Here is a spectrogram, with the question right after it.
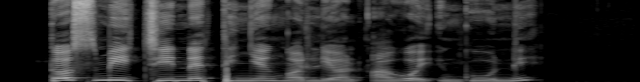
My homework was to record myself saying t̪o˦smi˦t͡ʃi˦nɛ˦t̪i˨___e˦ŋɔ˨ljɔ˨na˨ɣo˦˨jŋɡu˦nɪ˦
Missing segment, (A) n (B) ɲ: B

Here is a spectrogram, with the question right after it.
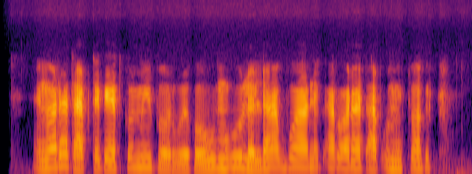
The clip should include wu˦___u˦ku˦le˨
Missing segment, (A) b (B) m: B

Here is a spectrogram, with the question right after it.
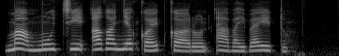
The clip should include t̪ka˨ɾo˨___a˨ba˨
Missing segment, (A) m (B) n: B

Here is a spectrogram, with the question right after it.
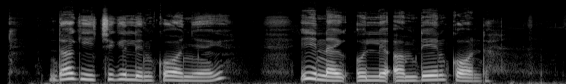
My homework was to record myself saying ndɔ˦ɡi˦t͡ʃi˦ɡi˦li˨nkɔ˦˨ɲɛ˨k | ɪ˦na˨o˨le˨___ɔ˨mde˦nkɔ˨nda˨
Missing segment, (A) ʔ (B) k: A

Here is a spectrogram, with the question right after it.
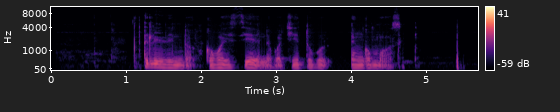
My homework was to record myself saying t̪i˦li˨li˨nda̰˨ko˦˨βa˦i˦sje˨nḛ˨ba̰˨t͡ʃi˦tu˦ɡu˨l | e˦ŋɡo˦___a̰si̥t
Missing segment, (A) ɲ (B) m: B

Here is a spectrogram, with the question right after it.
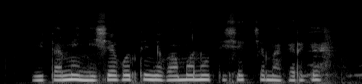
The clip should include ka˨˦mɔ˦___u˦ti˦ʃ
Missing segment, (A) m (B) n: B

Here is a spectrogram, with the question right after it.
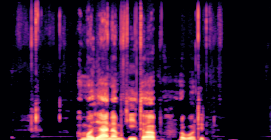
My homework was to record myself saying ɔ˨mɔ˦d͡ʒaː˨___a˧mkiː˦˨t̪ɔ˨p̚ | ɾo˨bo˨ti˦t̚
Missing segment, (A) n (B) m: A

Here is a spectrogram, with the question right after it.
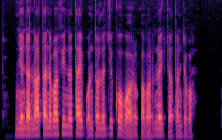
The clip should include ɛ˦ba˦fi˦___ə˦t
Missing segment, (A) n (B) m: A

